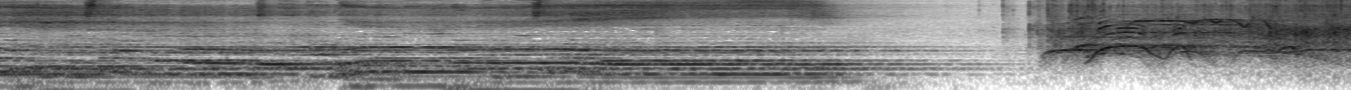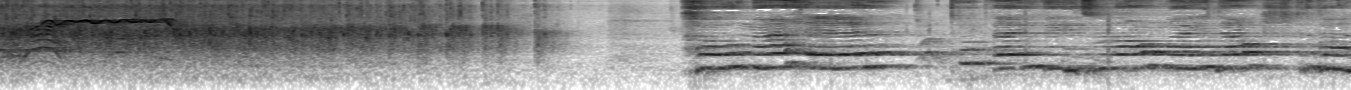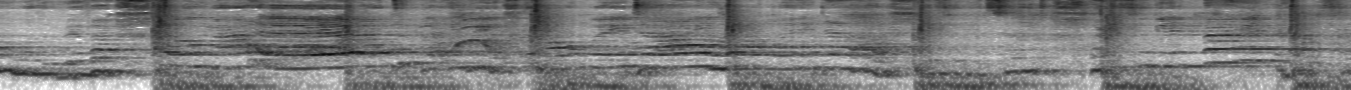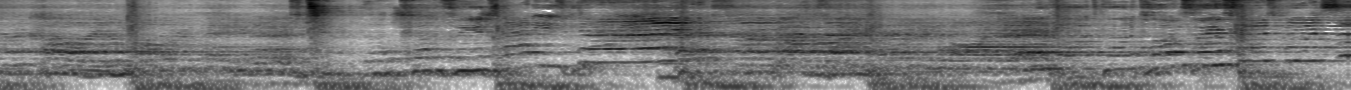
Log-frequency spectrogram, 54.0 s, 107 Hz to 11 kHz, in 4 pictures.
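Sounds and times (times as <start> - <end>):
vocal group singing a cappella: 0.0 - 10.0, 20.4 - 54.0
deep bass and beat: 28.6 - 43.1.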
